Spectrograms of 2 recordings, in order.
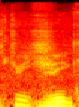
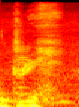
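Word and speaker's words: dreich: Do you call it mizzle or do you call it dri? It is dri. Yeah, dri. Right. I've been saying it wrong. Driek.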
